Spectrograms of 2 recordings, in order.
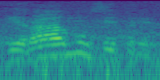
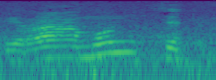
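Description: First: The first word ends without an added n sound. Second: The first word ends with an added n sound. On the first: "بحذف التنوين والإضافة" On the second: "بكسر القاف وتخفيف الراء والتنوين"

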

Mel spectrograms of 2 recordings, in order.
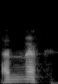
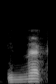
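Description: First: The word begins with an 'a' vowel. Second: The word begins with an 'i' vowel. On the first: "والباقي بالفتح" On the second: "بالكسر"

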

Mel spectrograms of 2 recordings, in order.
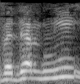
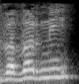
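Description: First: The dh is light and the r is light. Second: The dh is heavy and the r is heavy. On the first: "رققنا الراء" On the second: "قلبنا الذال ضاء أو فخمناها"

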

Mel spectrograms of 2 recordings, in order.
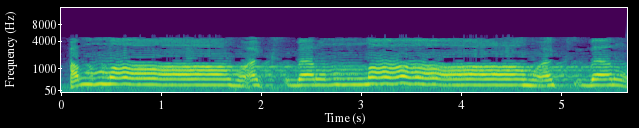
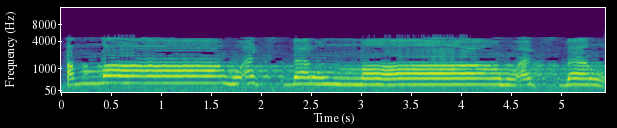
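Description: No difference in how they are said.

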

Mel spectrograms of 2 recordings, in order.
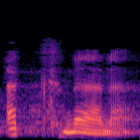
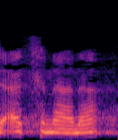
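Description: First: The k is a full stop, then released. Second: The k is softened into a breathy, continuous sound. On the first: The speaker calls it right. "تقول أكنانا" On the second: The speaker calls it wrong. "وليس أكنانا"

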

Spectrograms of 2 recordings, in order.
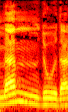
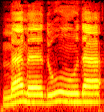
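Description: First: The middle m is smooth with no bounce. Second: The middle m is bounced with an echo. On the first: The speaker calls it right. "فهي حرف متوسط، يقول ممدودة" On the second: The speaker calls it wrong. "لا يقول ممدودة"

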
